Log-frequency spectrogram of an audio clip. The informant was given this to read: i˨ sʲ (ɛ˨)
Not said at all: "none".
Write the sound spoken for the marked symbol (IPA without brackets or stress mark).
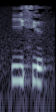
ɘ˨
